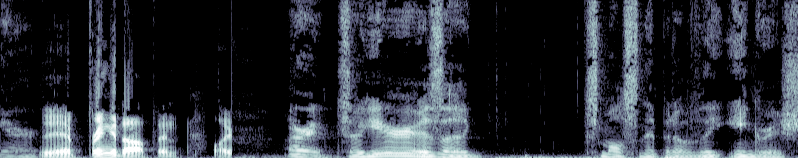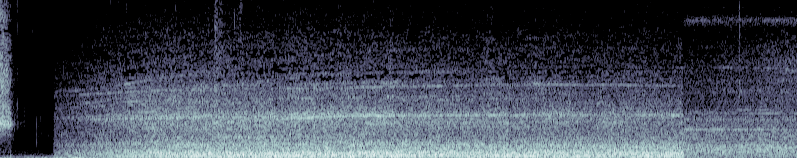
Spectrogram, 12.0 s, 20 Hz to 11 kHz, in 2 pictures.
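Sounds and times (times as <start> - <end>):
speech: 0.0 - 3.7, 4.4 - 6.6
airport control tower engine roar and hum: 6.4 - 11.9.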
